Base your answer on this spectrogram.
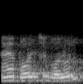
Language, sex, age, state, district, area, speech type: Bengali, male, 60+, West Bengal, Purulia, rural, conversation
